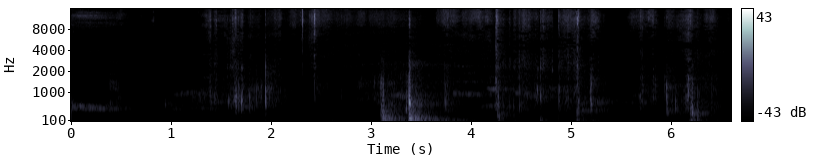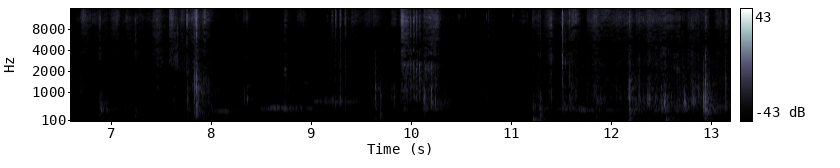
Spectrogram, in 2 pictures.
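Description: Paper leaflets, a warranty card and user manual, being handled and unfolded, rustling and crinkling in irregular bursts, with a single thump about three seconds in.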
